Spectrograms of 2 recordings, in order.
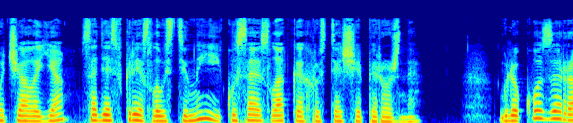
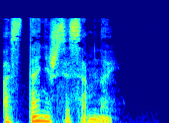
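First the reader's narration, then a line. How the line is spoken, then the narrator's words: Hoarse, expectant question. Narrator (Russian): спросил хрипло и как-то выжидающе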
